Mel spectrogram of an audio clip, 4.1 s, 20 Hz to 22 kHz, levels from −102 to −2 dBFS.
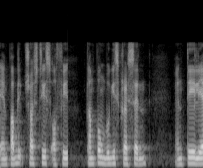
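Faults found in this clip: CD skip at 1.35 s in the speech: tick with a few milliseconds of mute, then the audio resumes from a different point. Probable component: disc transport or optical pickup. Mechanism: a knock or disc flaw threw the laser onto another turn of the spiral track. The player muted briefly and continued playback from there, displaced by a whole number of disc revolutions.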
